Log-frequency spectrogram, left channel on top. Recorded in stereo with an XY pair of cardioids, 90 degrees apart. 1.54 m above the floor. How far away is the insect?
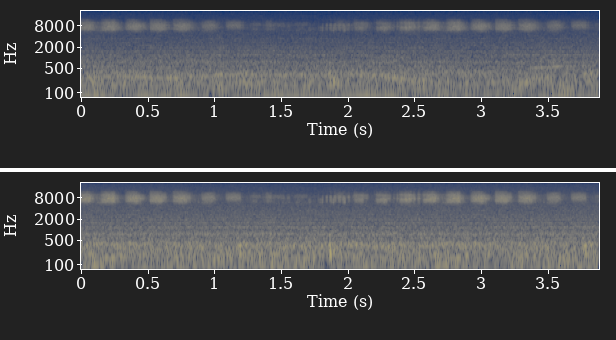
About 1.9 m.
